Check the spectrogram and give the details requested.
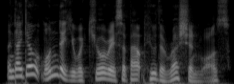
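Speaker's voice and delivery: a hint of a schoolboy being reasonable; lightly acted young lad; earnest boy. A narrator's reading. Voices Peter.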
